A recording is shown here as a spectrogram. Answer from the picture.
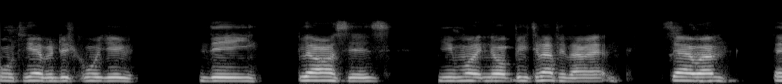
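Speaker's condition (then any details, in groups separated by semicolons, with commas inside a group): Cerebral palsy; from birth, uses wheelchair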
